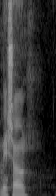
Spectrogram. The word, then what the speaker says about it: Michonne: Not a fan of the show or the game, so if I pronounced that wrong, I'm sorry. You got it right, Michonne.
